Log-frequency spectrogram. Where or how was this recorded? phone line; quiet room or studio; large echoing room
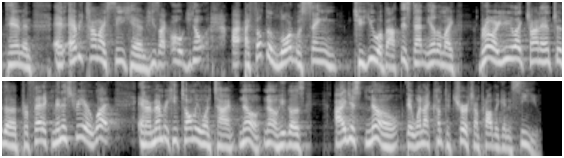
large echoing room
